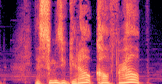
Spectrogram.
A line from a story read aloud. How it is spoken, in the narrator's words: One of the women shouted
